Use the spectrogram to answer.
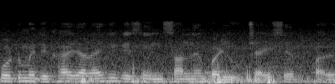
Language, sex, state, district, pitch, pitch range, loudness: Hindi, male, Uttarakhand, Uttarkashi, 130 Hz, 120-140 Hz, -20 LUFS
